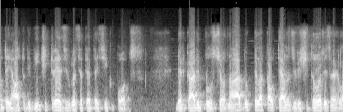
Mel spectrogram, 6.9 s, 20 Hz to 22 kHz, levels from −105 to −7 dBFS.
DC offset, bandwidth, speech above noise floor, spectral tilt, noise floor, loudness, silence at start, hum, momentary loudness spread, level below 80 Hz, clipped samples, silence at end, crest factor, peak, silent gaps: under 0.1%; 11.5 kHz; 29 dB; -6.5 dB/octave; -39 dBFS; -11 LUFS; 0 s; none; 7 LU; -36 dBFS; under 0.1%; 0 s; 10 dB; 0 dBFS; none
